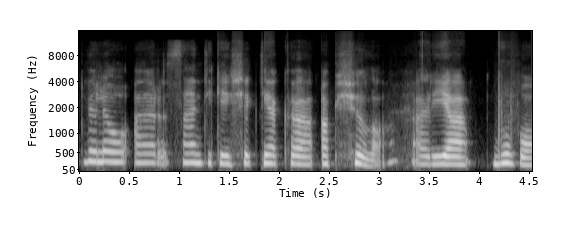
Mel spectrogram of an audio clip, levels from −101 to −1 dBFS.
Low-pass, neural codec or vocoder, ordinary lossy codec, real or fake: 14.4 kHz; codec, 44.1 kHz, 7.8 kbps, DAC; Opus, 32 kbps; fake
